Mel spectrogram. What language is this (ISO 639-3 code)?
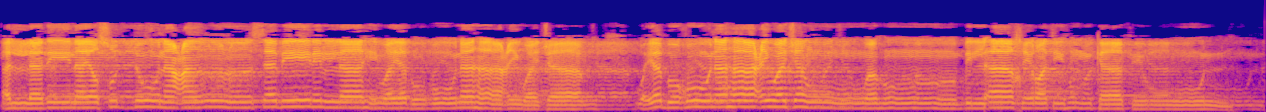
ara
